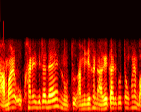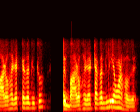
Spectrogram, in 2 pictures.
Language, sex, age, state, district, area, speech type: Bengali, male, 18-30, West Bengal, Bankura, urban, conversation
